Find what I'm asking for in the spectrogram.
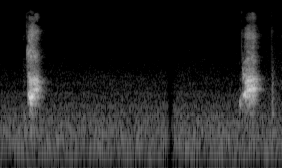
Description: hiccups. hic.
